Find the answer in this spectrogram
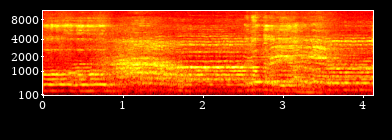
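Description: A church choir of women's and men's voices singing together, holding each note for about a second before moving to the next.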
